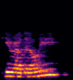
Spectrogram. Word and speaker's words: Ghirardelli: You can also, actually, in the grocery store they often have, um, I hope I'm going to pronounce it correctly. Is it Ghirardelli?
